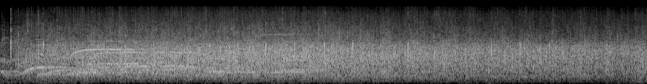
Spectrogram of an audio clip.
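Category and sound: crowd, audience applause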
